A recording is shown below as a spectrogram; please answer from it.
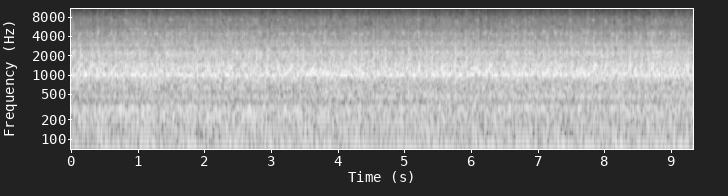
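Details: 1962 Peterbilt 351 with an old pre-cup Cat diesel, started after sitting about 3 months over winter: an even rolling idle near three beats a second with a loose, marble-like clatter and no misses; a healthy idle.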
